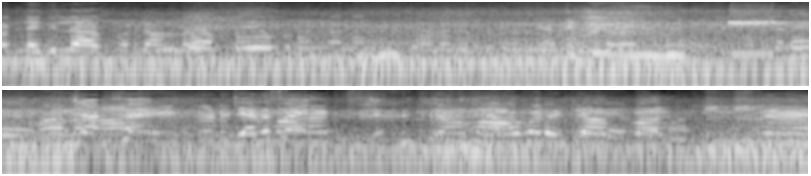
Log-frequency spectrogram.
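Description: Women talking inside a moving vehicle, over the steady low drone of its engine.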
